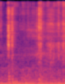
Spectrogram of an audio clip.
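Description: Scissors cutting through battle mat material for a role-playing game, two or three quick close snips in a short moment.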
